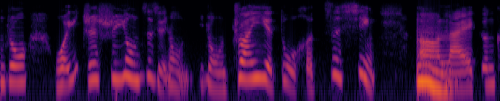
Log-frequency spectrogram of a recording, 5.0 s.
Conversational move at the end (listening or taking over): listening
